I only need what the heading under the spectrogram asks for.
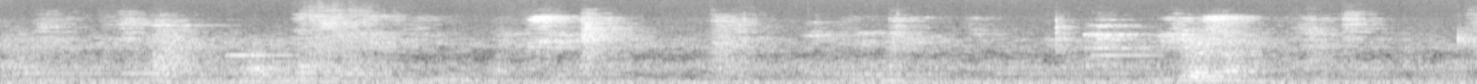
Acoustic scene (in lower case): restaurant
